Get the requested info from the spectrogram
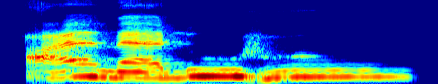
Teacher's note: You will give sukoon at the end, and it will get sifa of rakhawa. It means the sound should flow very well. Rakhawa is a flow of sound.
